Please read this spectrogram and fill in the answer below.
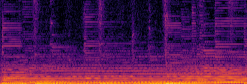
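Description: Instrumental lounge music led by plucked acoustic guitar, over a light, steady beat.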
